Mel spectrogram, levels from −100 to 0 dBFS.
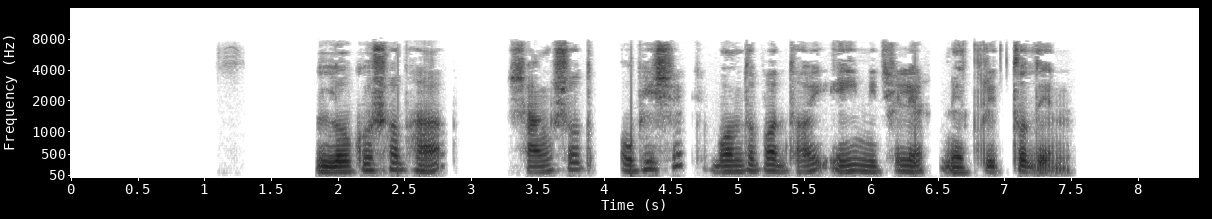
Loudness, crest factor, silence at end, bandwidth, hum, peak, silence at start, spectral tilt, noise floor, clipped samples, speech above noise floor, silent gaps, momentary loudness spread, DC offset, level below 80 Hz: -20 LUFS; 20 dB; 0.95 s; 8 kHz; none; -2 dBFS; 1.85 s; -4.5 dB/octave; under -90 dBFS; under 0.1%; over 70 dB; 2.91-3.25 s, 3.95-4.12 s; 10 LU; under 0.1%; -54 dBFS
